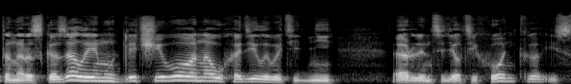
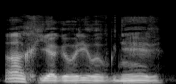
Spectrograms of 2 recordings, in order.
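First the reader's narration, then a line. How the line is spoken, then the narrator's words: Quiet, embarrassed. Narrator (Russian): тихо и смущенно произнесла Кристин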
